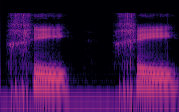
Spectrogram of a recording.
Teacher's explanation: heavy letter but not completely full mouth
